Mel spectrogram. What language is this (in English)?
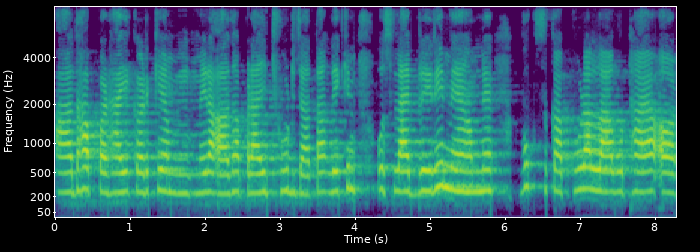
Hindi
